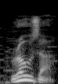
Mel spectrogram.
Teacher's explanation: O som fricativo alveolar sonoro do S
